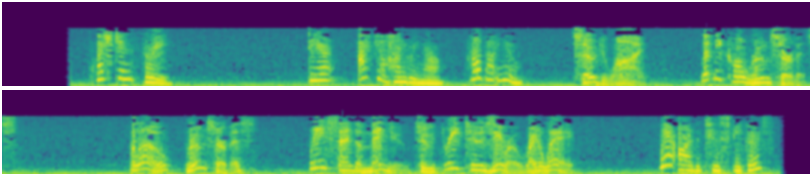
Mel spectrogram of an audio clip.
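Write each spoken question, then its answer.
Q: Where are the two speakers?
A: In a hotel room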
